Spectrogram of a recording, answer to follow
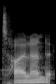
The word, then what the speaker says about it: Thailand: here our name explain that H is silent in the names of the nations of Bhutan Ghana Thailand Liechtenstein just to name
